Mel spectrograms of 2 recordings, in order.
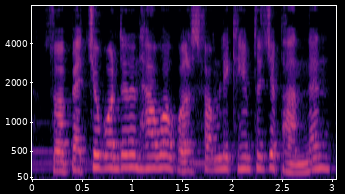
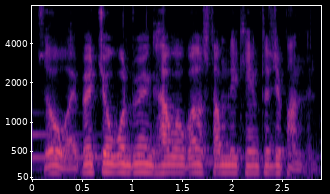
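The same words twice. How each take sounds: First: It is said in a Welsh accent. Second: It is said without a Welsh accent.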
